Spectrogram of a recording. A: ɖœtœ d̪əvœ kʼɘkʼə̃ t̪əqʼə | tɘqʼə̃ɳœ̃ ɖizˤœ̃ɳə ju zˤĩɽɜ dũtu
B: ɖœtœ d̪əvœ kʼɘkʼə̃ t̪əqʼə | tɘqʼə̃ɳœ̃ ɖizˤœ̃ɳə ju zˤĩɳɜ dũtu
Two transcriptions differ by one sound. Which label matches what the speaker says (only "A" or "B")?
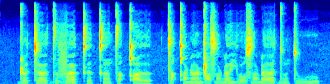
B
